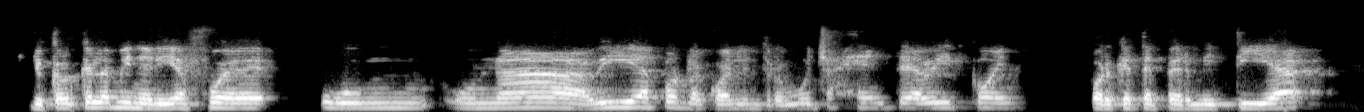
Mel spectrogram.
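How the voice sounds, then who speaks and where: With a Venezuelan accent, a man talks at a fairly slow pace in a high pitch and a flat, monotone delivery. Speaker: bitcoin company co-founder. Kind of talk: podcast interview. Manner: hesitant, many fillers.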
